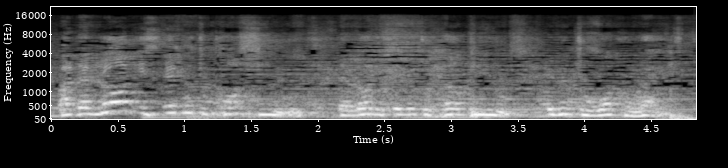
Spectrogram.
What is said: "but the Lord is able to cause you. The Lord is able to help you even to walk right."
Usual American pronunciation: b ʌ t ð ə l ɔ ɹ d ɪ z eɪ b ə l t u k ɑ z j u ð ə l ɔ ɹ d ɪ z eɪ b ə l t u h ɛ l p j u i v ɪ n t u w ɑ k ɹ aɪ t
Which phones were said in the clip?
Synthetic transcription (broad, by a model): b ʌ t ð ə l ɔ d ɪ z eɪ b ə l t u k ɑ s j u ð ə l ɔ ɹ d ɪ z eɪ b ə l t u h ɛ l p j u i b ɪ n t u w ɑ k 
